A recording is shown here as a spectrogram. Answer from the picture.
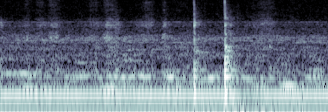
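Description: Fountain pen nib scratching faintly across paper as a cursive word is written, with two light ticks near the end.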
